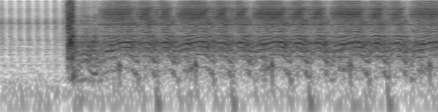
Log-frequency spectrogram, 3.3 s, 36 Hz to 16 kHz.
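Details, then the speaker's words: Suzuki Samurai SJ413 that had been standing for years and never ran right: the starter cranks evenly at four to five beats per second with no firing at all; checking confirmed there is no spark, not even a weak one. "Ah, okay, there's no spark at all. It doesn't even, there's not even a weak spark."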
